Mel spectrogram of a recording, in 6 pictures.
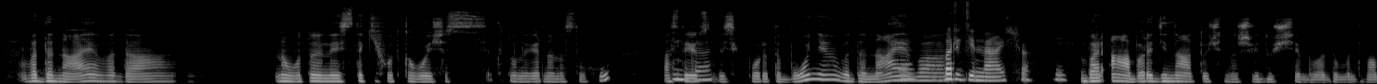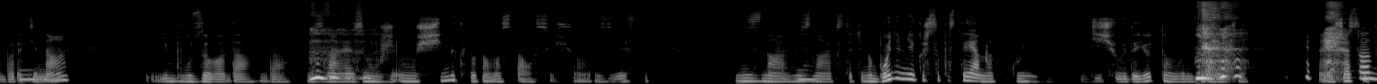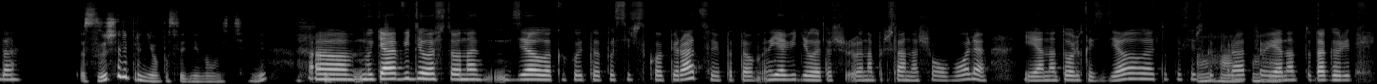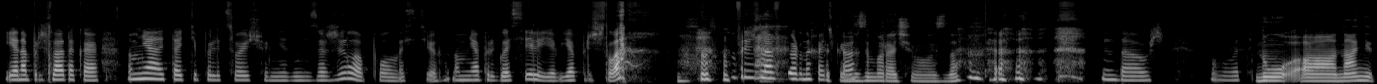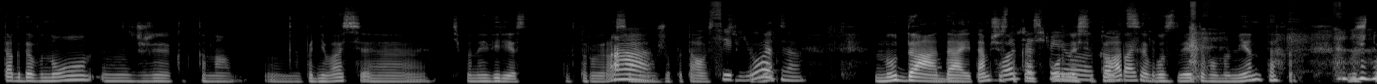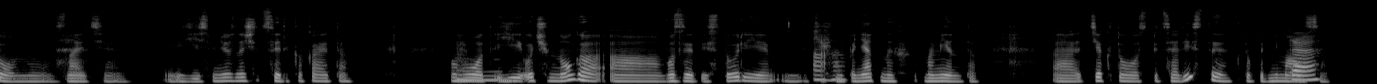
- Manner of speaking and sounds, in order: tapping; laugh; chuckle; laugh; laughing while speaking: "я пришла"; laughing while speaking: "Да"; laugh; laugh; chuckle
- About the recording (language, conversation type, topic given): Russian, unstructured, Почему звёзды шоу-бизнеса так часто оказываются в скандалах?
